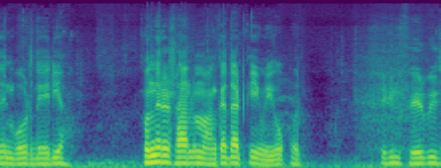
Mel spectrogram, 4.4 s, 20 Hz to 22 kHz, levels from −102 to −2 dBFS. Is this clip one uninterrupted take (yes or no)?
yes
